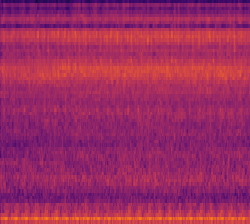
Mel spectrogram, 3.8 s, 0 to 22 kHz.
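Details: 1981 Oldsmobile Cutlass with 403 V8, first start in two years, fuel line found dry: low, lumpy idle with an uneven beat about three pulses a second, never quite smooth; possibly fuel-starved, not confirmed.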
